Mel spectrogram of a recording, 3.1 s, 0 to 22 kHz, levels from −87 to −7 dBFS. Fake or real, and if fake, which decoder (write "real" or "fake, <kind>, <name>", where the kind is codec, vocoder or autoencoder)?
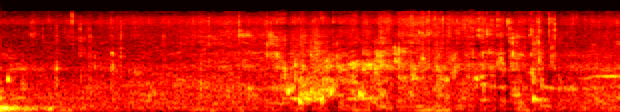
real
